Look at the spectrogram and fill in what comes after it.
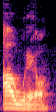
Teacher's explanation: But we do have the adjective aureo, which maintains the full diphthong au, which belongs to classical Latin, not spoken vernacular.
